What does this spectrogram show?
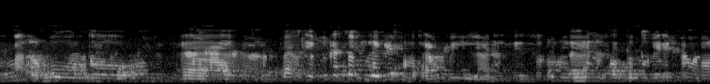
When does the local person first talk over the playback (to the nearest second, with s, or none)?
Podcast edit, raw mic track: none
